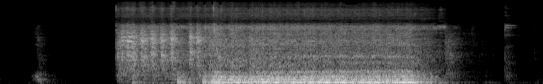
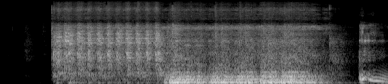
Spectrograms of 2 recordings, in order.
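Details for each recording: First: 1982 Yamaha XJ650 after adding a temporary new ground to bypass the 40-year-old ground cable and charging the battery: brief starter whir, then the four-cylinder fires and runs evenly for a couple of seconds; clean start, bad ground fixed. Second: 1982 Yamaha XJ650 motorcycle: the starter churns about four beats a second without catching and fires only when the starter button is released; a bad ground starves the ignition of voltage; no start while cranking due to bad ground.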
